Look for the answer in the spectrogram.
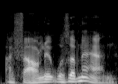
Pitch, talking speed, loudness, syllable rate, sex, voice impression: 105 Hz, 305 wpm, -16 LUFS, 5.6 syllables/s, male, very masculine, old, very thick, tensed, powerful, slightly dark, slightly hard, slightly muffled, slightly raspy, cool, intellectual, sincere, very calm, very mature, very friendly, reassuring, very unique, elegant, very wild, slightly sweet, slightly lively, kind, slightly intense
